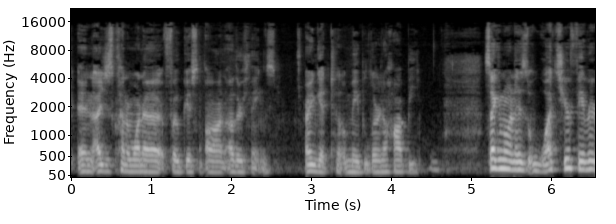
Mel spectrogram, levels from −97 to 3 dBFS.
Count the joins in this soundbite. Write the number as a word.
zero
